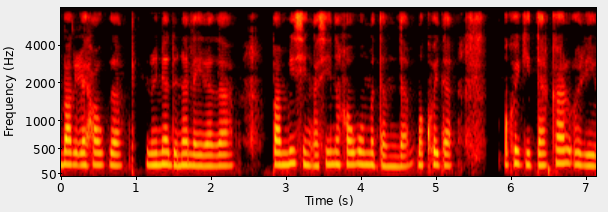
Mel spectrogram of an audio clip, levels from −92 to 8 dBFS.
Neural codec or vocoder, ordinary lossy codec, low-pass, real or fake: none; none; 7.2 kHz; real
